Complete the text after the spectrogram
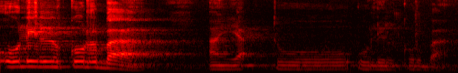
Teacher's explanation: Wau tu tak boleh. Penulisan ada tapi baca tak boleh panjang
